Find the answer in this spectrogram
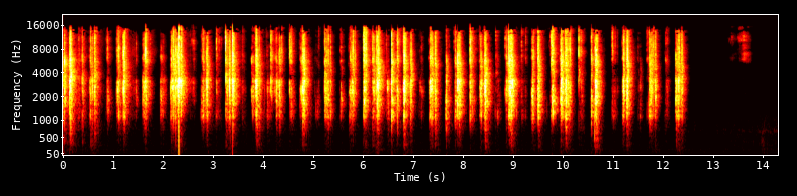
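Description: Twist-top pink salt grinder grinding salt crystals: a quick, gritty crunching, several clicks a second with each twist of the grinder. It stops about two seconds before the end.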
